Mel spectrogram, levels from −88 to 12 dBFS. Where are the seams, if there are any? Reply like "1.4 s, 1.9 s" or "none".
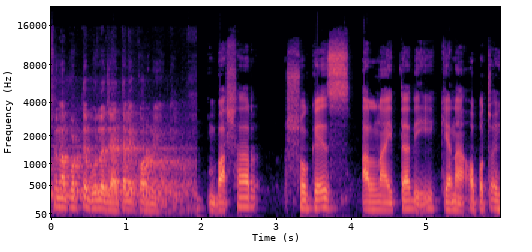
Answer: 2.0 s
